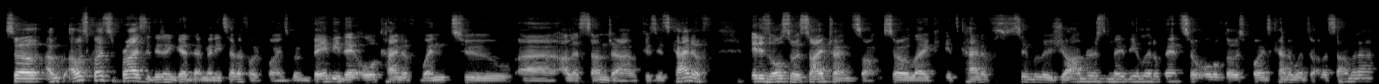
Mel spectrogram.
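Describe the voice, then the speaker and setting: A man's voice: lowish voice, fairly quick. A man hosting a casual chat, rambling and hedging with lots of "like" and "I don't know". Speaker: host.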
